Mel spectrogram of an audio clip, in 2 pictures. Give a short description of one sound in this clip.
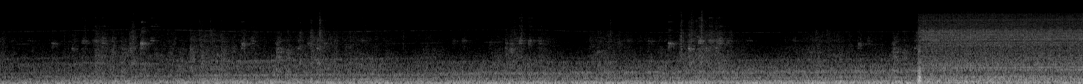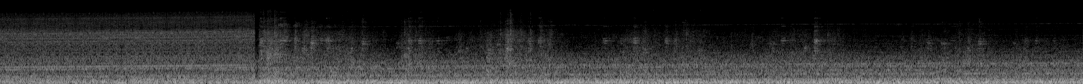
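A bus engine hums steadily and rises in pitch as it speeds up.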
